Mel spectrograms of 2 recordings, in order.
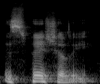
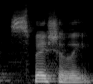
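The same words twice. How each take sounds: First: "especially" opening on a short "i" sound; "especially" with a short, light first syllable; short initial vowel. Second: "specially" starting straight on the s; "specially" with no vowel before the s; no initial vowel. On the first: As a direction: put a brief vowel before the s in "especially". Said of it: "اولش یه ای کوتاه داره". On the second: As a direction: begin "specially" with a clean "sp" cluster. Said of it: "هم یه دونه اولش ای هست، یکی هم نیست". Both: Shown as a demonstration.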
